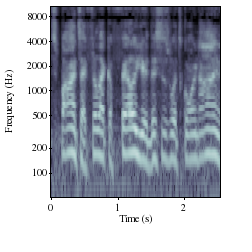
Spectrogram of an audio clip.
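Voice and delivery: ordinary delivery

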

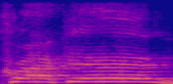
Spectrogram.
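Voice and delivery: put-on shouting. Calling out the kraken's name in character from atop a rock: in-character yell. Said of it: "I'm gonna yell out".

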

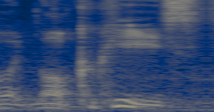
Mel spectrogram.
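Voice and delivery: odd, altered put-on monster voice.

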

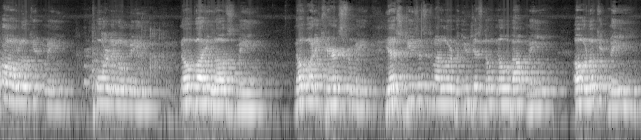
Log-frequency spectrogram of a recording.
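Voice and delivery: low, self-pitying, mopey, sulky moan. Asking listeners if they are just Eeyore, the speaker acts it out in a mock-mopey Eeyore voice. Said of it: "or are you just Eeyore?".

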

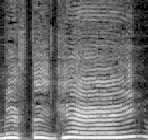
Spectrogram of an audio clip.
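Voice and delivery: very high cartoon voice with long, stretched J. Speaker says how he hears being called Mr. J; Harley Quinn voice. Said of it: "in that Harley Quinn voice".

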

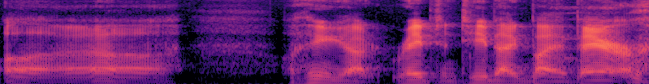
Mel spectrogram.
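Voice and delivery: acted bone-dry, very flat monotone deadpan. Retelling what someone said to the speaker on waking up: very dry, flat delivery. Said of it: "And just very dry, he goes".

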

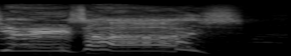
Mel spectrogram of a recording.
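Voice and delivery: imitated crying and screaming. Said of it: "I'm just crying and screaming".

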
